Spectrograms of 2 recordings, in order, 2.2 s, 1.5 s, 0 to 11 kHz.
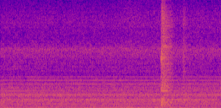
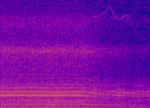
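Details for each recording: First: Synology DS118 NAS with a newly fitted 12 V three-wire fan, in full-speed mode: loud steady airy whoosh with a constant hum, no ticking or grinding, then spin-down; normal fan at full speed. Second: Synology DS118 NAS, powered on: small fan with steady whine and faint buzzy rattle, pitch falling as it spins down; moves enough air for cooling but rattles and is noisy.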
